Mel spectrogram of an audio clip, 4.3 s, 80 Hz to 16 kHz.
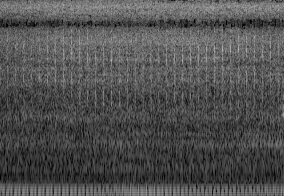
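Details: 2021 Ford Mustang GT 5.0 L third-gen Coyote, known Coyote tick noticed over the last 2,000 miles; light fast even ticking at steady idle, before/after Ceratec friction modifier and switch to 5W-20, tick said to stop sooner after.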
